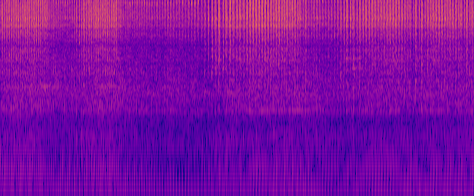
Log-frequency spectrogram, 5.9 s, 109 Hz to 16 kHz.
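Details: Ridgid generator, Yamaha MZ360 single-cylinder engine, about 10 years old, unused 4 years, first start on starting fluid after carburetor cleaning. A steady, rapid beat runs faster than normal idle. Owner finds the throttle sticking and suspects a slightly lean mixture.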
